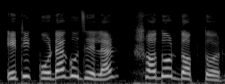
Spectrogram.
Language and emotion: Bengali, neutral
